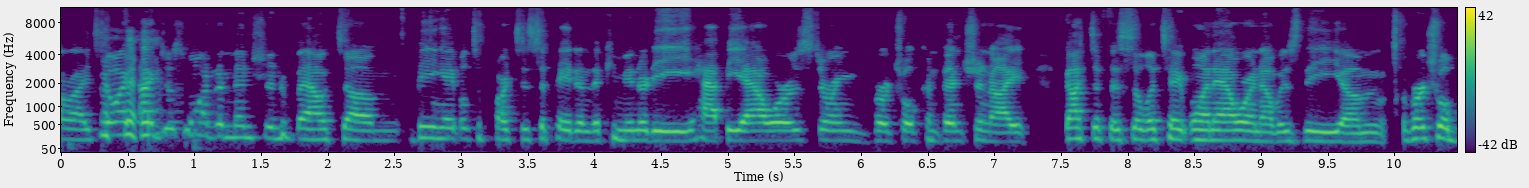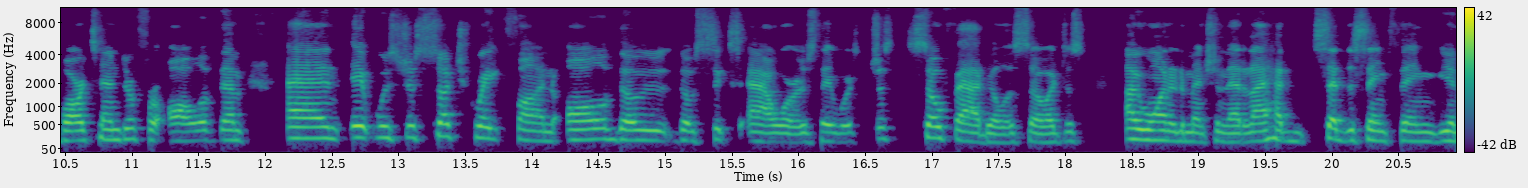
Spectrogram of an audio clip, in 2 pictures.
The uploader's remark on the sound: Originally Broadcasted June 26, 2023, on ACB Zoom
